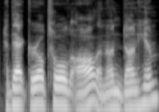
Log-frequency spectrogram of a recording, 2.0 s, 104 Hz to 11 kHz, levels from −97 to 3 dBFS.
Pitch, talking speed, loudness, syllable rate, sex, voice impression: 130 Hz, 240 wpm, -15 LUFS, 5.5 syllables/s, male, masculine, very adult-like, slightly intellectual, sincere, slightly calm, slightly wild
